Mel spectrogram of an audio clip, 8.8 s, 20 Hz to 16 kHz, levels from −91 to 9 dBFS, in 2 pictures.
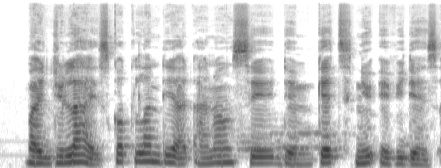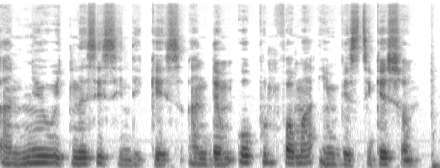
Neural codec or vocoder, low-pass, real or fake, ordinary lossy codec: vocoder, 44.1 kHz, 128 mel bands every 256 samples, BigVGAN v2; 14.4 kHz; fake; none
